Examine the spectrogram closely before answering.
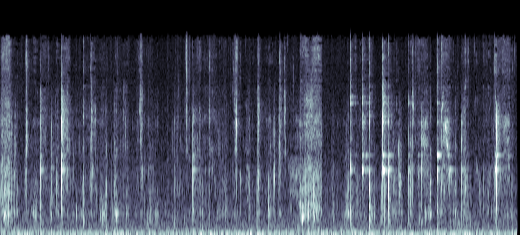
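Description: A young woman chews and slurps food close to a microphone.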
